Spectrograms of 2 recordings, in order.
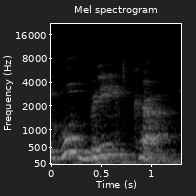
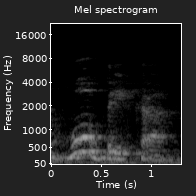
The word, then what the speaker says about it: rubrica: Como por exemplo, Ó, se eu não fosse amiguíssima da minha professora de português, se alguém falasse pra mim que rubrica é o correto e não rúbrica, eu ia falar assim, dá 0 pra ele.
